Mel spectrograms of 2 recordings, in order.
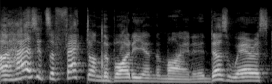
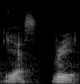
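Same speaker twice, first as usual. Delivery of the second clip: much softer, lower murmured repeat of Brie; 8 semitones lower, 12 dB quieter than usual. Real, not acted. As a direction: drop it to a hush. Answering a student twice.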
